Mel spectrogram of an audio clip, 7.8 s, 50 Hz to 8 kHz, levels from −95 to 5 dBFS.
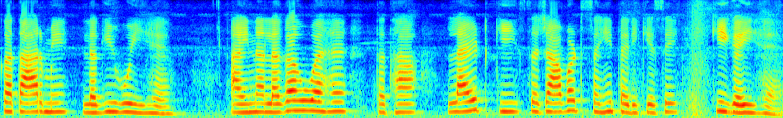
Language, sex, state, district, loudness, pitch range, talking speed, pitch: Hindi, female, Chhattisgarh, Raipur, -15 LUFS, 200-225 Hz, 145 wpm, 215 Hz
